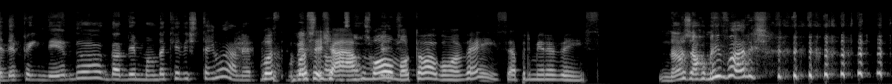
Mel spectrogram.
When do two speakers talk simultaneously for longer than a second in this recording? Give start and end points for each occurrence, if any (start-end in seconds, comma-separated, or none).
2.6-4.0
